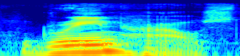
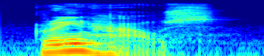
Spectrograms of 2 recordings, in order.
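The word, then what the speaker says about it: greenhouse: Compound noun, जैसे कि ग्रीन हाउस, तो हम पहले वाले पे देंगे. जब कंपाउंड नाउन आएगा तो फर्स्ट पे स्ट्रेस आएगा, ग्रीन हाउस.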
